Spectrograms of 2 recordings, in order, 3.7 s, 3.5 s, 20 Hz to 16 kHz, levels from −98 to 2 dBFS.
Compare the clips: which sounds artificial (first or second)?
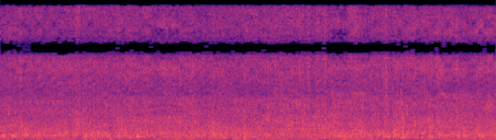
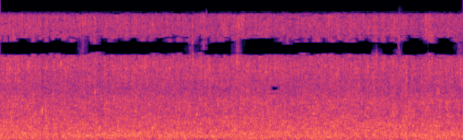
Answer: first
